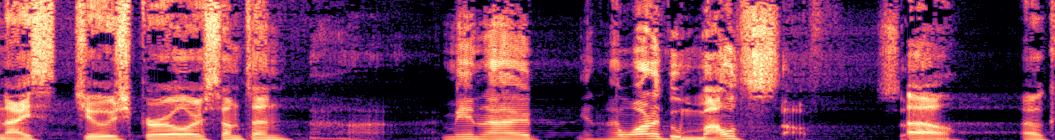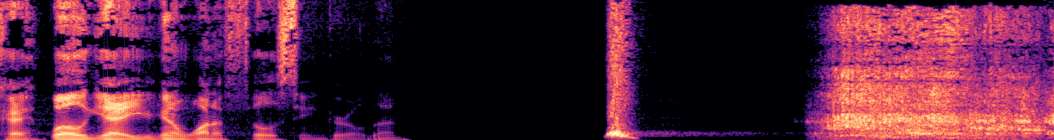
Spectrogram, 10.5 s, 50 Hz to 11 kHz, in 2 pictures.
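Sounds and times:
speech: 0.0 - 1.6, 2.2 - 7.4
lion roaring: 9.3 - 10.5.

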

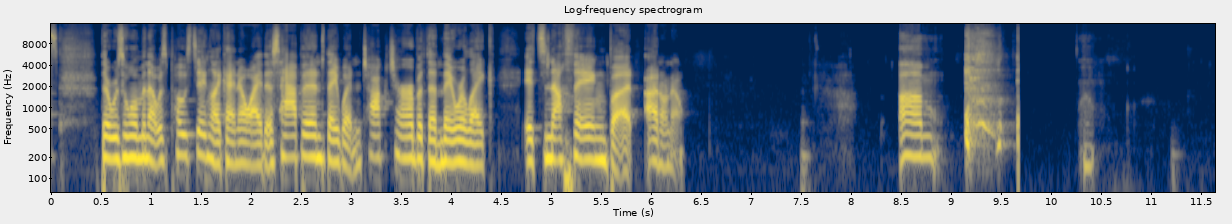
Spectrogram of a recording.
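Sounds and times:
speech: 0.0 - 6.4, 8.5 - 9.0
harsh coughing: 9.1 - 9.7
throat sounds: 10.3 - 10.8.

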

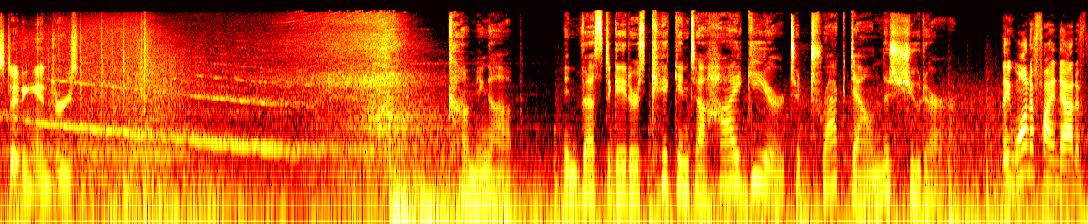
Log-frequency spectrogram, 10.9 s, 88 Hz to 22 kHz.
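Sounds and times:
ambulance siren wailing: 0.0 - 3.8
speech: 0.1 - 1.1, 4.6 - 10.8.

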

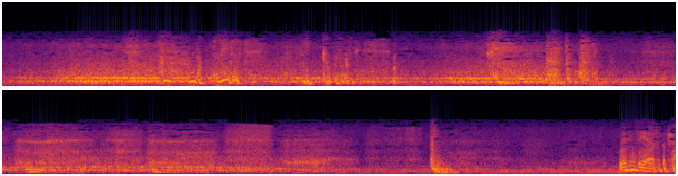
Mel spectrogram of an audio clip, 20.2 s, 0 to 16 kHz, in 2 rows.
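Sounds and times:
car engine rumbling entering garage: 0.0 - 20.2
clunks and rattles: 1.9 - 6.1, 7.2 - 9.9
sharp knock: 16.5 - 17.0.

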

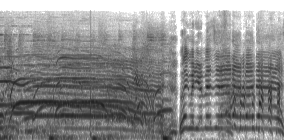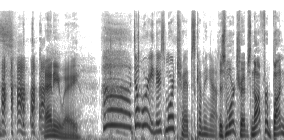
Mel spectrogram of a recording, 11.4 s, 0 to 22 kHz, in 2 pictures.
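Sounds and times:
crowd of women screaming and cheering: 0.0 - 3.6
laughter: 4.2 - 7.0
speech: 5.6 - 11.3.

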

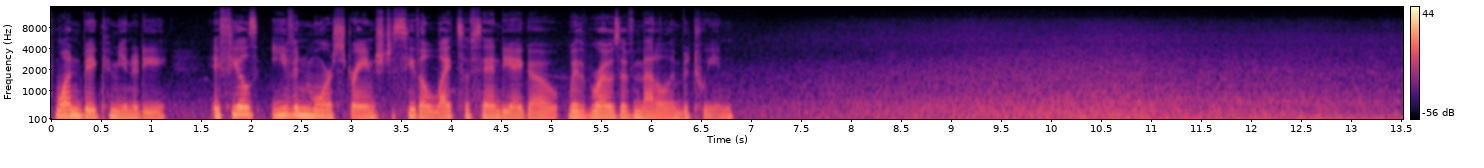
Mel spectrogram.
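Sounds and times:
speech: 0.0 - 7.0
wind noise: 6.8 - 13.5
ocean waves breaking against a metal wall: 7.2 - 13.5.

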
